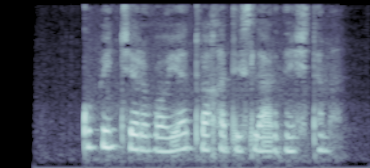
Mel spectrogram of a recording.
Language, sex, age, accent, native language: Uzbek, female, 25-34, Toshkent viloyati, Uzbek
